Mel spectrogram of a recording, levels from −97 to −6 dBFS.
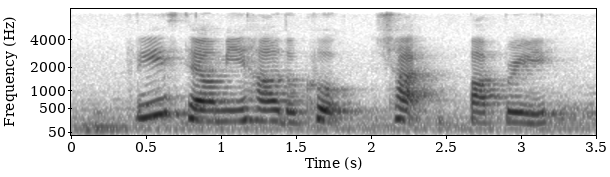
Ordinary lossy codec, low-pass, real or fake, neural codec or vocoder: none; 7.2 kHz; real; none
